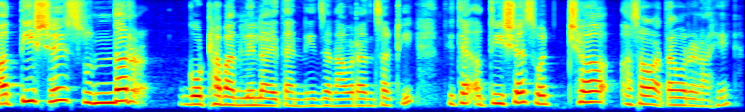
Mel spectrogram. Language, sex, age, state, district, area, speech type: Marathi, female, 60+, Maharashtra, Pune, urban, spontaneous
